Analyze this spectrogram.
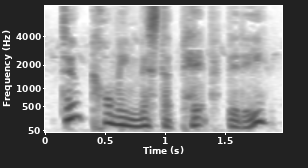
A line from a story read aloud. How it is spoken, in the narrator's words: said crossly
